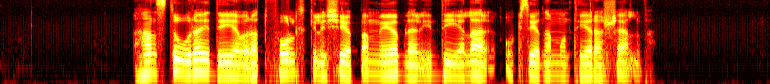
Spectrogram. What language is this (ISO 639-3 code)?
swe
